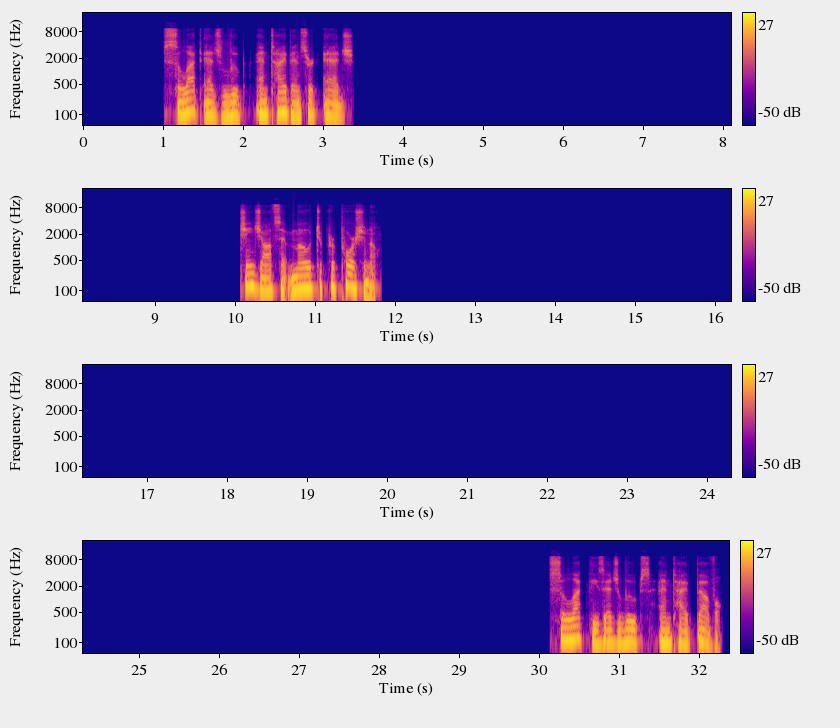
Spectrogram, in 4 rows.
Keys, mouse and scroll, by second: 0.2 right click, 0.8 scroll up 1, 1.0 Tab, 1.9 right click, 3.2 typing, 5.6 Return, 11.1 click, 15.9 right click, 16.9 Tab, 21.1-28.1 ctrl+shift+drag, 28.1-30.3 right drag, 30.4-30.9 scroll up 1, 30.9 Tab, 31.4 right click.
